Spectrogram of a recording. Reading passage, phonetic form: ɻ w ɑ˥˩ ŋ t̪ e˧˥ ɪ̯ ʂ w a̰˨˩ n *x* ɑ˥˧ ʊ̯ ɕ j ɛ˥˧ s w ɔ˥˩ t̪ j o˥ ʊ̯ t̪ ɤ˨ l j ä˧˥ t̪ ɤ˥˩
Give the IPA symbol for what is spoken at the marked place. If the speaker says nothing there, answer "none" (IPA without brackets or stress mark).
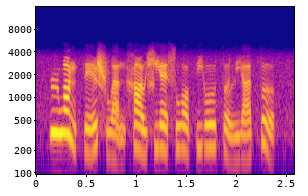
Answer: x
